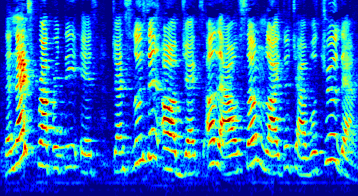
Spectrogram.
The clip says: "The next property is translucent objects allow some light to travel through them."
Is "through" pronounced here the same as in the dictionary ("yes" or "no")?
no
